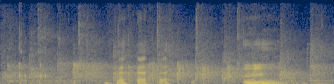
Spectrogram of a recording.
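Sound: applause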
